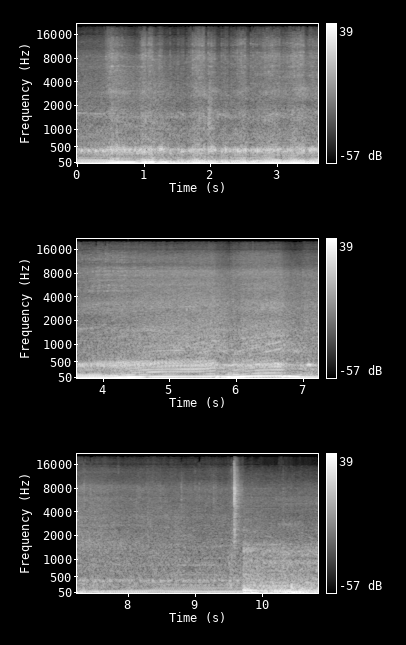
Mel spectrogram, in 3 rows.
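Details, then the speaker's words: Turbo Toyota MR2 with the downpipe refitted and the engine right behind the cabin, no back window, warming up: revs pull up smoothly, then fall back to a low rumble with no rattle. It hits 5 psi boost. Normal turbo acceleration. "Alright guys, so I think we got some boost back. Haven't done a pull yet, but oh yeah, we hit 5 pounds. And you can hear it too."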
